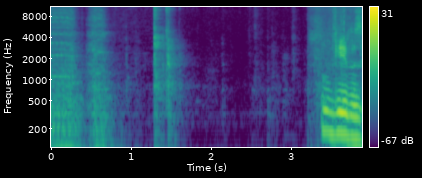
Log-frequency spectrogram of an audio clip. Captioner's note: drilling sounds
